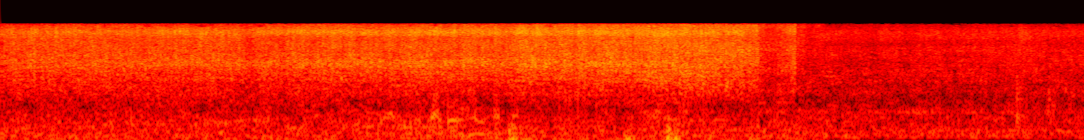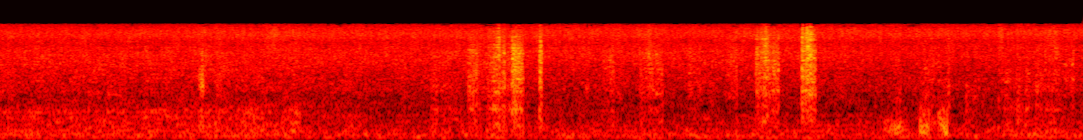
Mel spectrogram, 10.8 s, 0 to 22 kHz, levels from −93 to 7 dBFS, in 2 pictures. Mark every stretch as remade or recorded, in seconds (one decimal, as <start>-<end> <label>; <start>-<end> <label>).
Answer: 0.0-1.1 remade; 1.1-3.2 recorded; 3.2-4.3 remade; 4.3-10.8 recorded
